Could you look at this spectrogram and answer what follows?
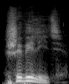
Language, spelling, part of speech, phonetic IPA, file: Russian, шевелить, verb, [ʂɨvʲɪˈlʲitʲ], Ru-шевелить.ogg
- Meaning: 1. to stir, to turn over 2. to move slightly, to budge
